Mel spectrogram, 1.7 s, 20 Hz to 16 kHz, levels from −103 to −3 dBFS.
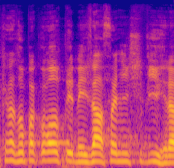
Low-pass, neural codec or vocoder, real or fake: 14.4 kHz; codec, 44.1 kHz, 3.4 kbps, Pupu-Codec; fake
